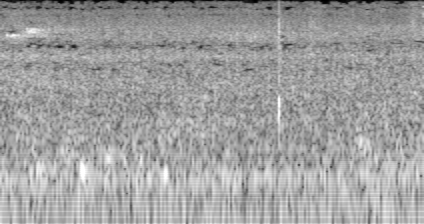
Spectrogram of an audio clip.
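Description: Steady low background rumble, with a single short knock a little under a second in.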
